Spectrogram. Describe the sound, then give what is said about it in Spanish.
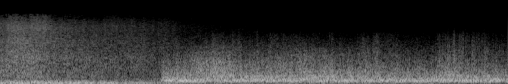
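A continuous, loud roar of explosions and rumbling blasts as a wave of bomber aircraft drops incendiary bombs on the industrial port of Hamburg in an air raid, deepening into a heavy low rumble partway through with no pauses. “y a continuación una oleada de aviones bombarderos lanzaron bombas incendiarias.”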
